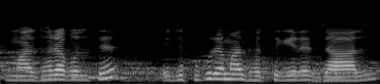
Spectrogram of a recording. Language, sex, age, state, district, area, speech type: Bengali, female, 60+, West Bengal, Birbhum, urban, spontaneous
